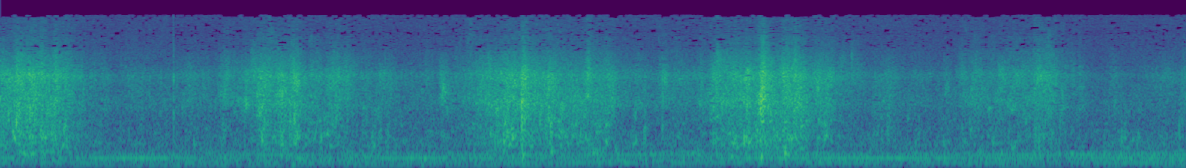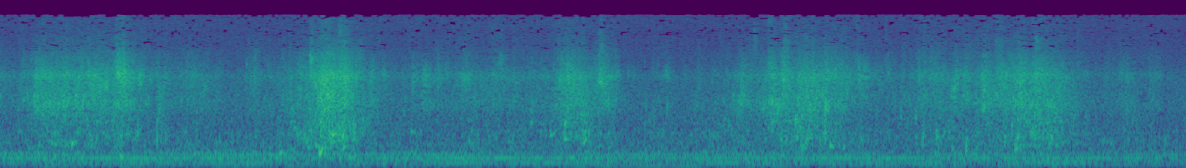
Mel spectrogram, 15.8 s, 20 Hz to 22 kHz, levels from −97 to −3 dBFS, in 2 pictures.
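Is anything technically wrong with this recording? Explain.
No, the recording of these sounds has no technical faults to point to.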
